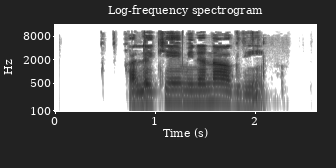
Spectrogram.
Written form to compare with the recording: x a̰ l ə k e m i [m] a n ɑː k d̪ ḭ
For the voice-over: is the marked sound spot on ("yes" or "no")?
no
